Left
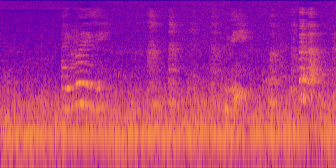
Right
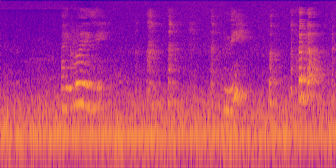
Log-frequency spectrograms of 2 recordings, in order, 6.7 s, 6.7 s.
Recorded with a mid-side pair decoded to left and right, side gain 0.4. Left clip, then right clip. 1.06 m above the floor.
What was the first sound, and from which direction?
Laughter, 60° right.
